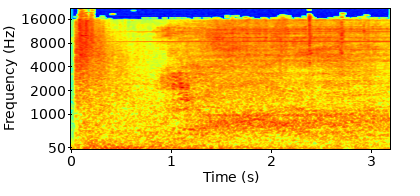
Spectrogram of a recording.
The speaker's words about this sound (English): Light him with a flash grenade. Right. 3, 2, 1.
